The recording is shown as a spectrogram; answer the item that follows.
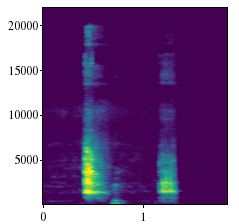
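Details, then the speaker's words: Sleep bruxism (teeth grinding) recorded by a patient during sleep, heard as two short, harsh grating bursts with a brief low grunt between them. "now i want you to listen to this this is how bruxism or grinding of this during a sleep okay this recording is shared to me by a patient it's very eerie isn't it"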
